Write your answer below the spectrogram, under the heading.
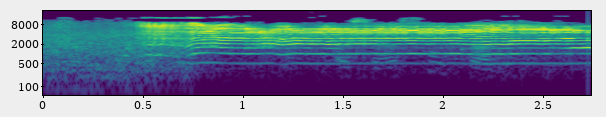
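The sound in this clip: A baby cries in a theatre audience before a lecture. A brief burst of noise gives way to a loud, sustained wail that holds a steady pitch to the end.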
